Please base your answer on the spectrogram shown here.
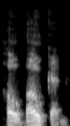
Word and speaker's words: Hoboken: I think, Matthew, if I may, I think what's confusing everybody is that you're mispronouncing the name of the city, which is Hoboken.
